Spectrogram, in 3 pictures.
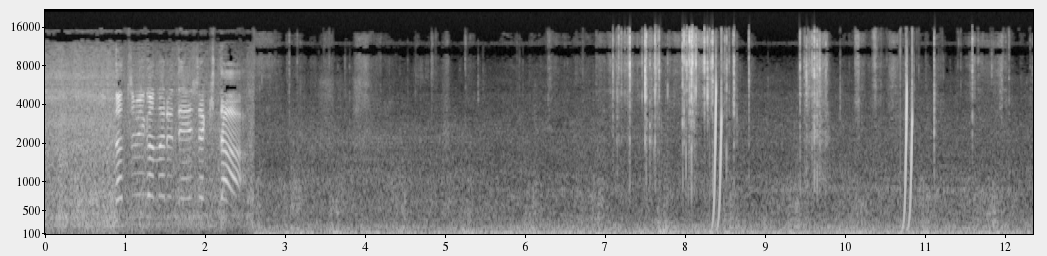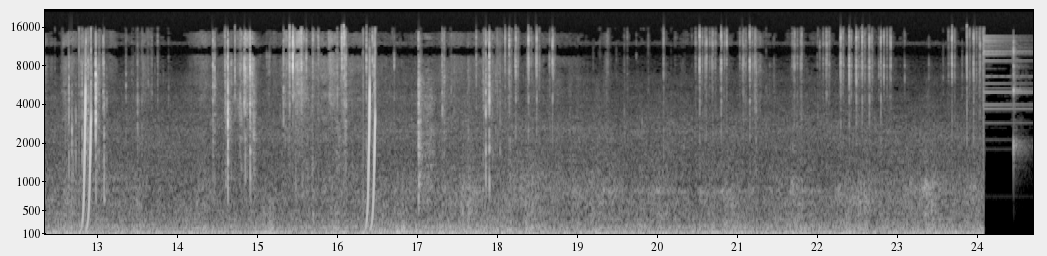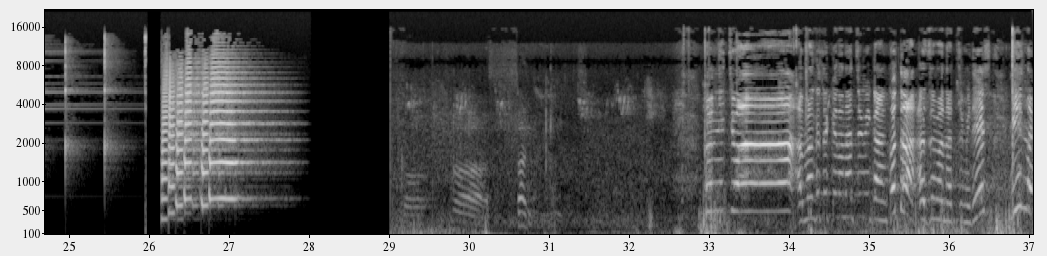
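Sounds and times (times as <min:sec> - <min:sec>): train cabin low rumble: 0:00.0 - 0:24.1
plastic packaging crackling: 0:07.0 - 0:08.8.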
